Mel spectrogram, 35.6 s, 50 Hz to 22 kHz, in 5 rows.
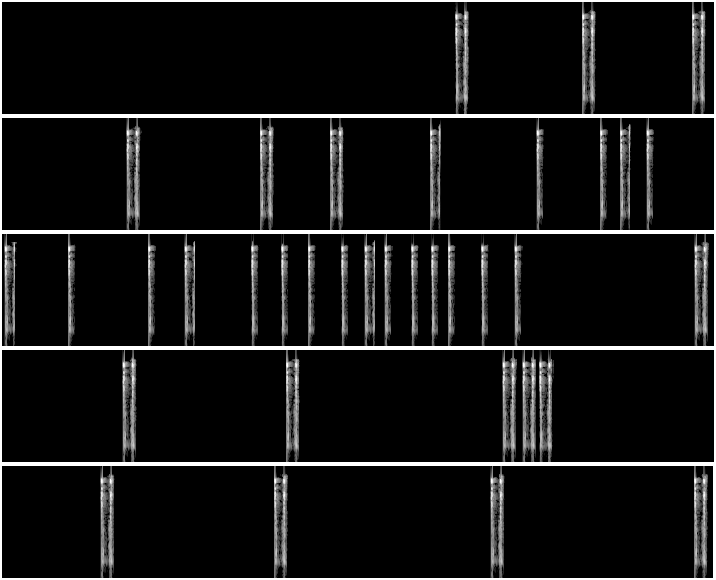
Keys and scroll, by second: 25.7 ctrl+space.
